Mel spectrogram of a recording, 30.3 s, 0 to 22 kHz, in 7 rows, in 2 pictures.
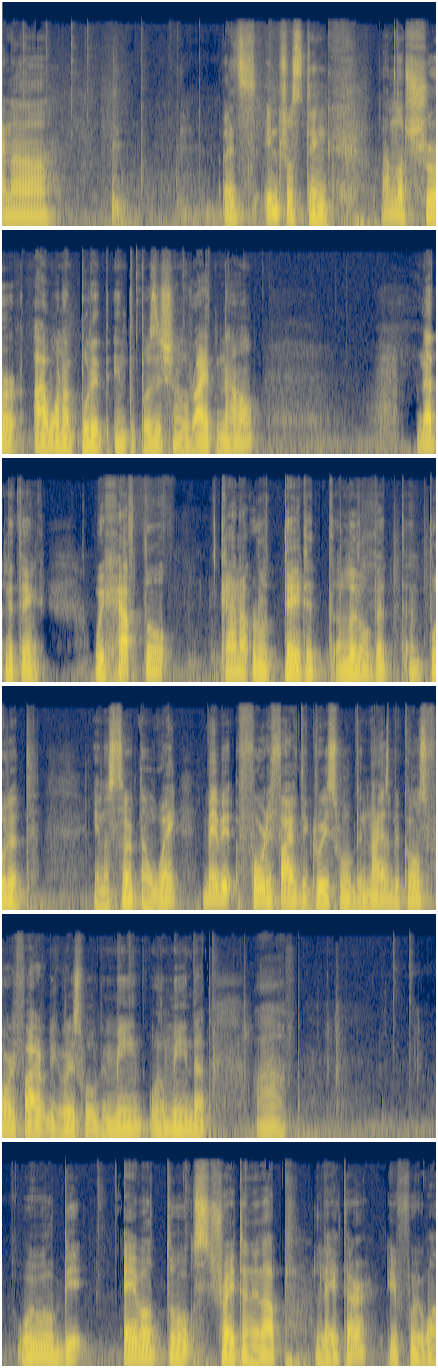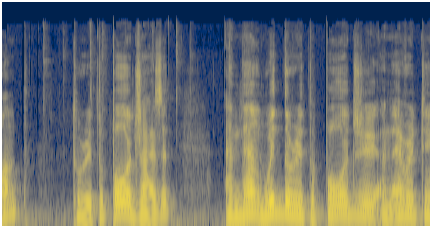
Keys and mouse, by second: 0.2 alt+shift+middle click, 0.5-5.4 alt+middle drag, 5.6 alt+shift+middle click, 14.8 alt+middle click, 16.3 alt+middle click, 17.0 alt+shift+middle click, 18.3 click, 19.0 alt+middle click, 21.0 alt+middle click, 21.6 click, 22.6 alt+middle click, 23.9-26.1 drag, 26.1 right click, 26.3 ctrl+alt+middle click, 26.8 ctrl+alt+middle click, 27.3 alt+shift+middle click, 27.6 alt+middle click, 27.8 alt+right click, 27.9-30.1 alt+middle drag.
